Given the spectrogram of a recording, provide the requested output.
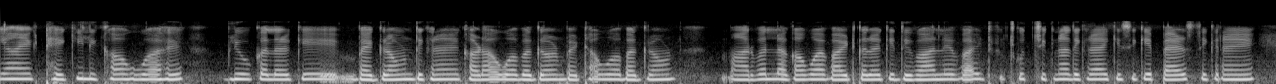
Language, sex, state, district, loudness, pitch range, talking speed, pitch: Kumaoni, female, Uttarakhand, Tehri Garhwal, -14 LUFS, 225-240 Hz, 205 wpm, 235 Hz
